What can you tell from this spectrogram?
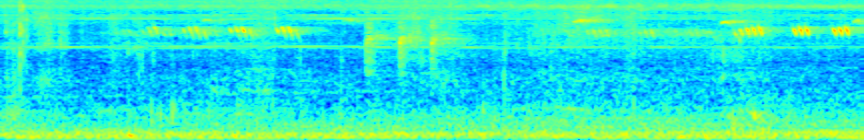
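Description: Insect chirping in short quick runs of high pulses, a run about a second in and another near the end, over a low rumble of the camera being carried through grass.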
